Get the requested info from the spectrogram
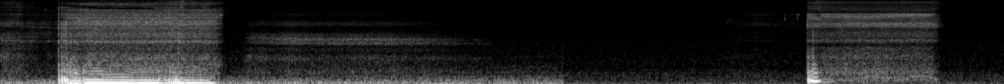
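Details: Snoring: a loud, low, rumbling snore, then a long quiet breath out and a second shorter snore.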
